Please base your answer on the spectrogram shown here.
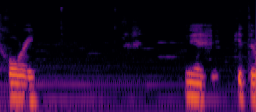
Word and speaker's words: Horry: But North Myrtle Beach in South Carolina, there's a county out there called Horry. They pronounce it Ori. I was like, nah, you bitches are all for sale. It's Horry.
